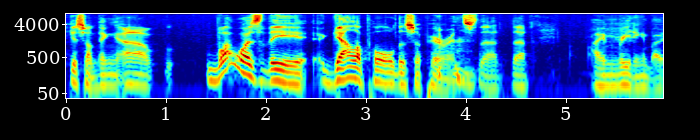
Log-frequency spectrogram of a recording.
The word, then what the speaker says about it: Gallipoli: What was the Gallipoli disappearance that I'm reading about here?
